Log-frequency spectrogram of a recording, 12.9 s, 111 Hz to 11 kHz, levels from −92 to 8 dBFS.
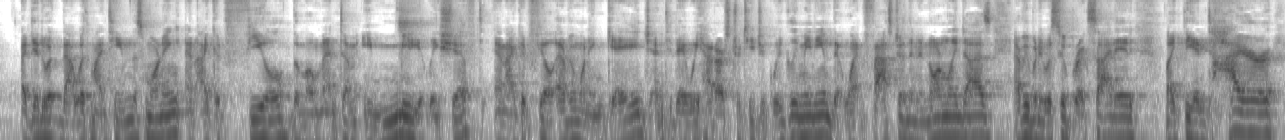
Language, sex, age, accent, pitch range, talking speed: English, male, 30-49, American, 100-120 Hz, 205 wpm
